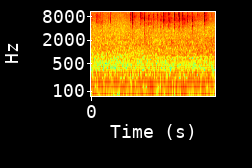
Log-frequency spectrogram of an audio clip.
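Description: Faint computer keyboard typing: a quick run of keystrokes starting a little under a second in.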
